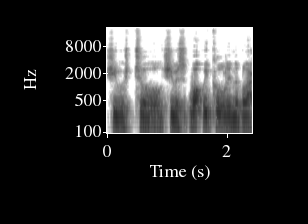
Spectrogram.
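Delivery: ordinary delivery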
